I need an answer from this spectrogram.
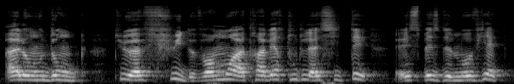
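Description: A woman's voice: sits high, expressive, voice pushed up. A woman voicing a sleepy, lazy male lion who drawls and grumbles in a storybook reading. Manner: slow, yawning, grumbling.

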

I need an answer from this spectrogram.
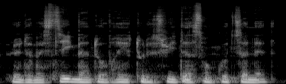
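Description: Dark husky male audiobook narrator. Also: lowish voice, fairly even intonation, a little fast. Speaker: audiobook reader. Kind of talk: scripted narration.

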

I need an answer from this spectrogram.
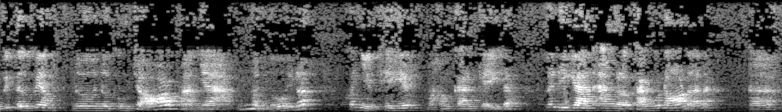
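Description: A man, a monk, giving a chatty, animated dharma sermon full of stories and repetitions. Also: on the high side. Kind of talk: sermon with storytelling. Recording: echoey, distant mic, faint noise.

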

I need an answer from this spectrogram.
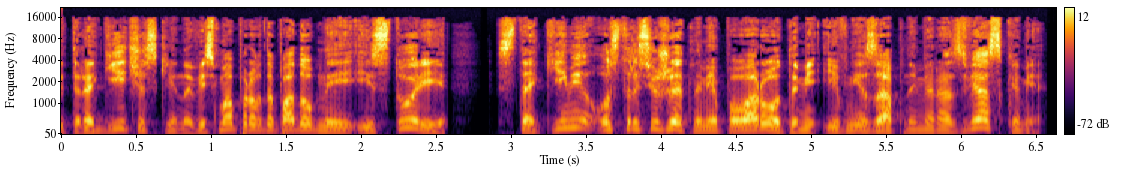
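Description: Lively male audiobook narrator. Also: on the high side, no room sound, clean studio sound. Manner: lively, expressive, ironic. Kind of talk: first-person audiobook narration.

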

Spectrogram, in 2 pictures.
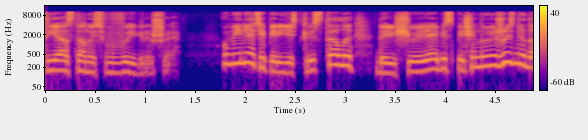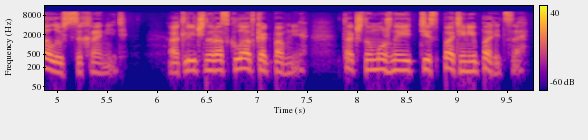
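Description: A man's voice: on the high side, a little mellow, no room sound, studio quality. A man narrating first-person fiction as an audiobook reader, in a wry, smug manner.

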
